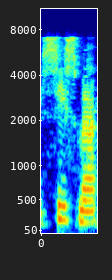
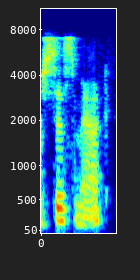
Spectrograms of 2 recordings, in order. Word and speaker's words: CSMAC: And speakers will also refer to the Commerce Spectrum Management Advisory Committee, pronounced alternatively CSMAC or CISMAC, which offers NTIA expertise and perspectives on a broad range of spectrum policy issues, technologies, and potential reforms.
